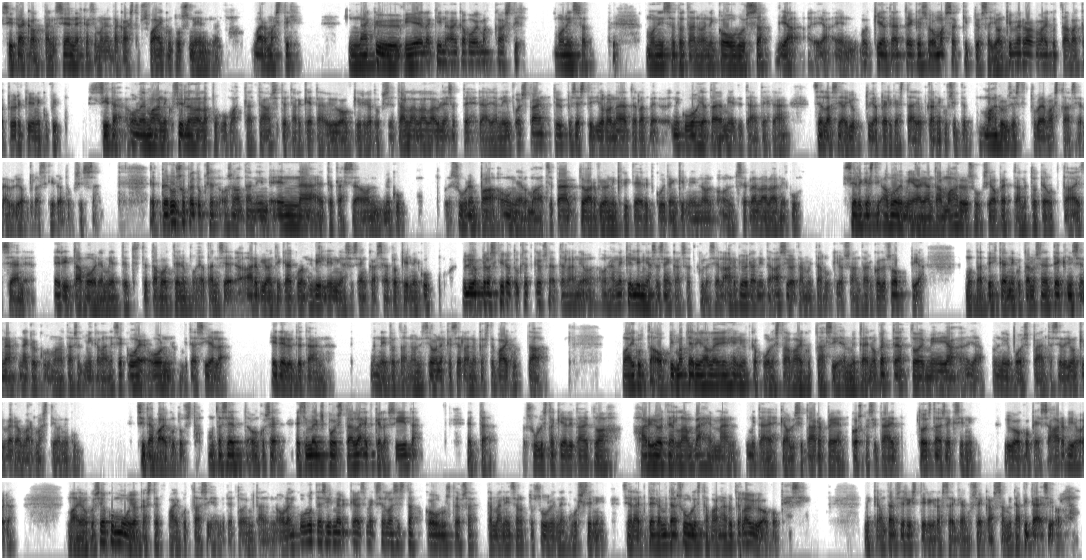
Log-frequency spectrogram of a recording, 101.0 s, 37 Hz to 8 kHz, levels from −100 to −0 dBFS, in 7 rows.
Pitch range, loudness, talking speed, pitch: 80-95 Hz, -16 LUFS, 160 wpm, 90 Hz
